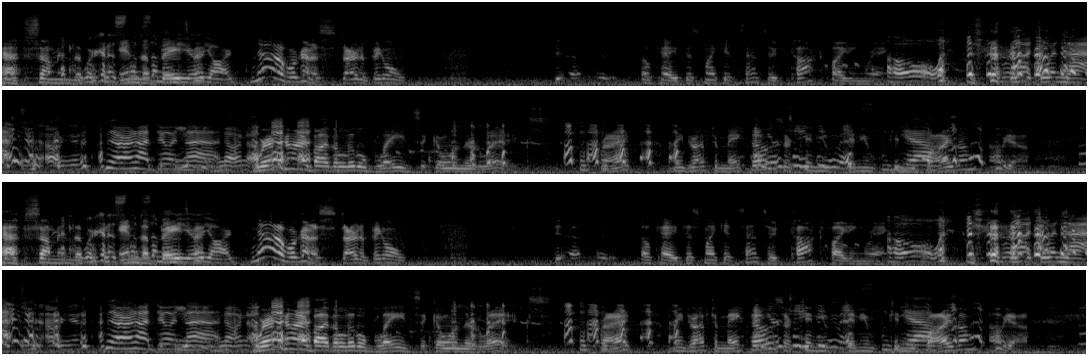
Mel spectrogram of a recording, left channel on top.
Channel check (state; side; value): normal; both; correlation 0.59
